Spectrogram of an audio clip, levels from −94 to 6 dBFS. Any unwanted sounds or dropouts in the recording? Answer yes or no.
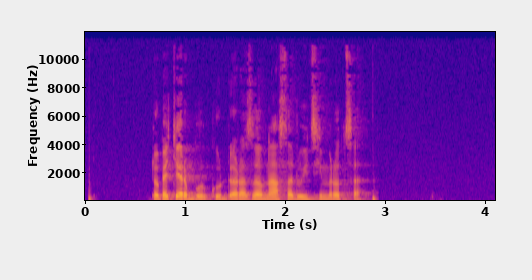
no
